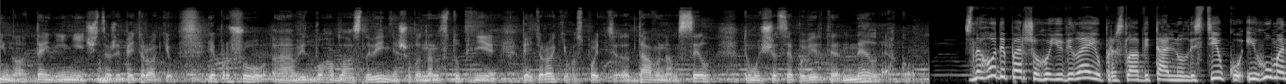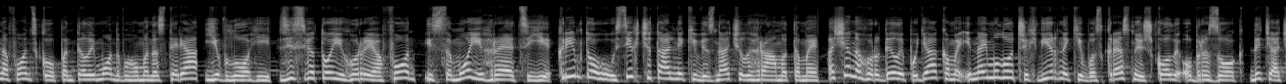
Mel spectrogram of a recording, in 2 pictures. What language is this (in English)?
Ukrainian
